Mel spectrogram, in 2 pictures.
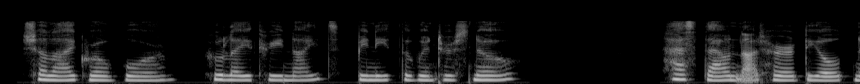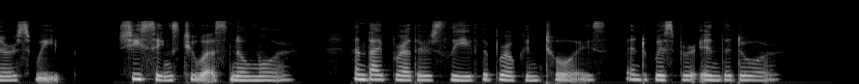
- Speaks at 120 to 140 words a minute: Yes, slow, 135 wpm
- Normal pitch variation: No, narrow, 1.7 semitones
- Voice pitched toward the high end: Yes, high, 200 Hz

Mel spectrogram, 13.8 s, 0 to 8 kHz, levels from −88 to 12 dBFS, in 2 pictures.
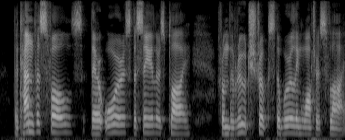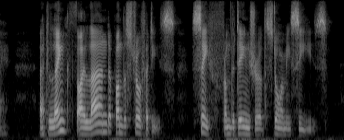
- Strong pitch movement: No, average, 3.3 semitones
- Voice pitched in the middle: Yes, medium, 150 Hz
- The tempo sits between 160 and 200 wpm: No, slow, 135 wpm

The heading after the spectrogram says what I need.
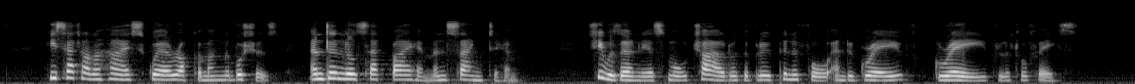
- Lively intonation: No, average, 3.0 semitones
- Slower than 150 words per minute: No, average, 185 wpm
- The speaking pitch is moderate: No, high, 205 Hz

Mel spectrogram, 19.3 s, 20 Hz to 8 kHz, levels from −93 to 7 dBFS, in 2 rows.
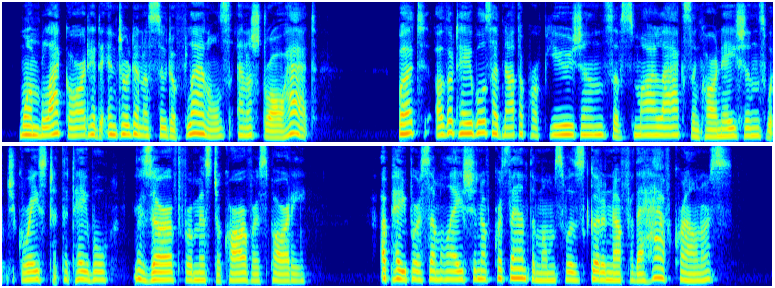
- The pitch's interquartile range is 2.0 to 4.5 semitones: Yes, average, 2.8 semitones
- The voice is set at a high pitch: No, medium, 170 Hz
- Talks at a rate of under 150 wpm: Yes, average, 140 wpm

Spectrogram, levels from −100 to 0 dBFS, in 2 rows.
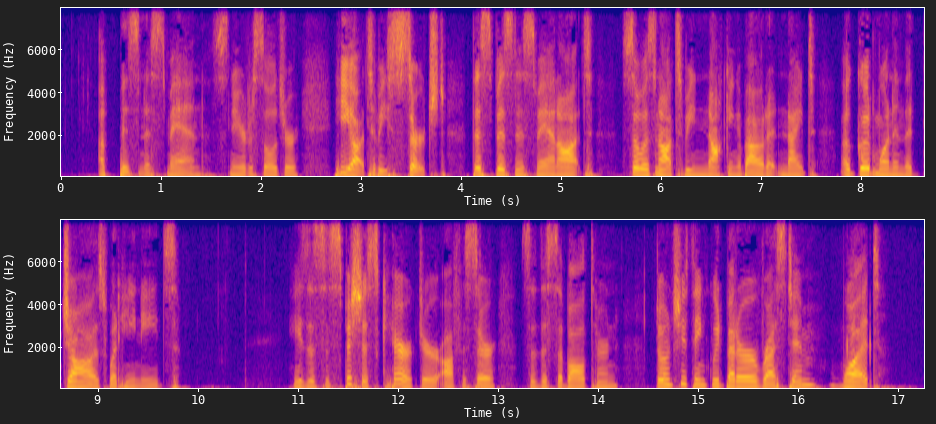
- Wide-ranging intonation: No, average, 3.6 semitones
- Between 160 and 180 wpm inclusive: Yes, average, 175 wpm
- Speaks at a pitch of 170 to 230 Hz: Yes, high, 190 Hz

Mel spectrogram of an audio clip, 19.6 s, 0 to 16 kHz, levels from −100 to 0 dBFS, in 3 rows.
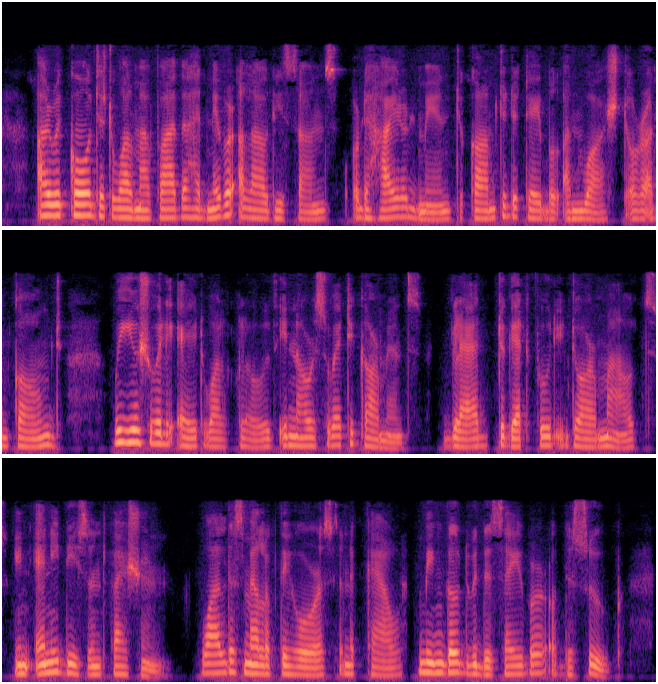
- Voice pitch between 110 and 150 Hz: Yes, low, 135 Hz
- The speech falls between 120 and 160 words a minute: No, average, 180 wpm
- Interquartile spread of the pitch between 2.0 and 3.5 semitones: Yes, average, 3.2 semitones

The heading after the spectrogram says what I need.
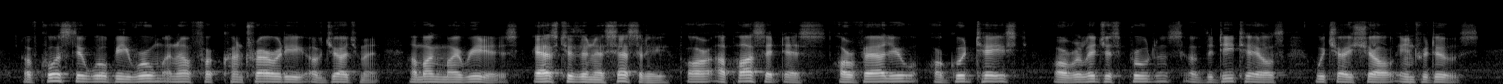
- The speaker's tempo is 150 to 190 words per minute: No, average, 140 wpm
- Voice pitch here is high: No, low, 125 Hz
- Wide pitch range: No, average, 3.0 semitones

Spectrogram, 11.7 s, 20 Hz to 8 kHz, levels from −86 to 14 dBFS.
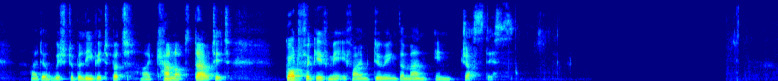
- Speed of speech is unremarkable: No, slow, 110 wpm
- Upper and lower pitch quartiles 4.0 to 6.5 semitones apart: No, average, 3.3 semitones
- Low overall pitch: Yes, low, 120 Hz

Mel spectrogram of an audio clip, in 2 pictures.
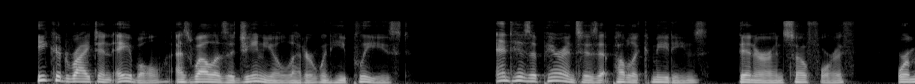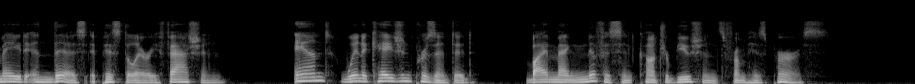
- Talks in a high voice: No, low, 105 Hz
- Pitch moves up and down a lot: Yes, wide, 6.0 semitones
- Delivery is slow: Yes, slow, 130 wpm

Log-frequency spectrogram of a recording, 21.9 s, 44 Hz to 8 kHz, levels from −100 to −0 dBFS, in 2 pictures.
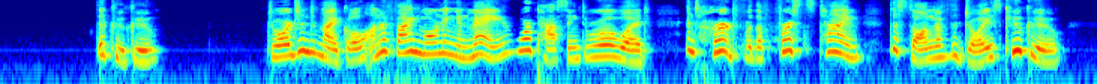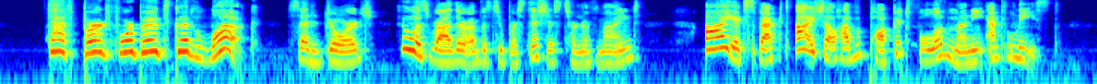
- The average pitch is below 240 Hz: No, high, 245 Hz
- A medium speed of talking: Yes, average, 160 wpm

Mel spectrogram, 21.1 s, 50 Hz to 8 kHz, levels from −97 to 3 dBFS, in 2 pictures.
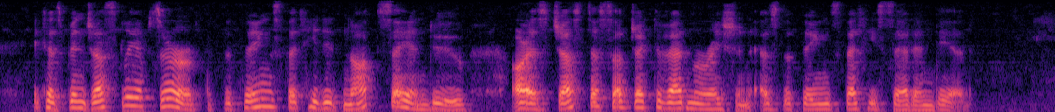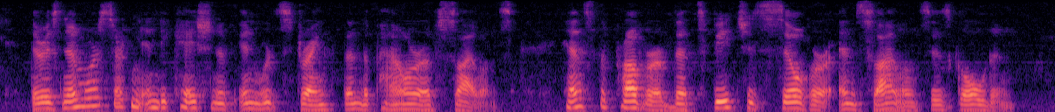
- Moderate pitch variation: Yes, average, 4.5 semitones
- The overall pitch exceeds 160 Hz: No, medium, 145 Hz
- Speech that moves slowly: No, average, 155 wpm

